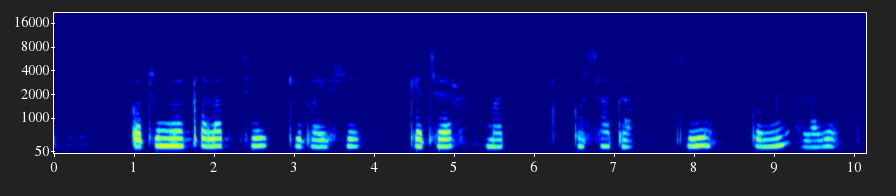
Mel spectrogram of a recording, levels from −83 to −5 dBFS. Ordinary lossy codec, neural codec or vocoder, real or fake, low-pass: none; codec, 44.1 kHz, 7.8 kbps, Pupu-Codec; fake; none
